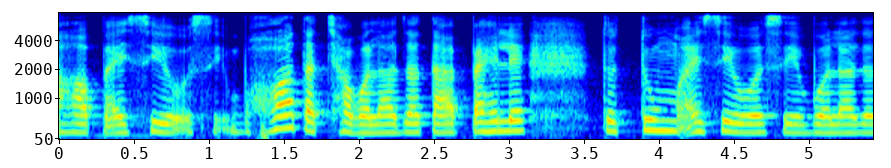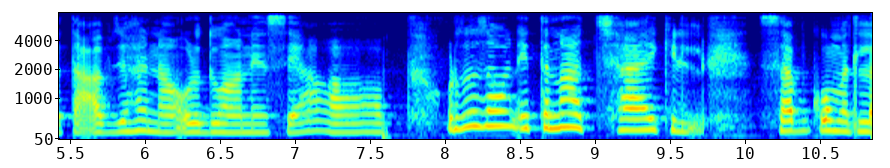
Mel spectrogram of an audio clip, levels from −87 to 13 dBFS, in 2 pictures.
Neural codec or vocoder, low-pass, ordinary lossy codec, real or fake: none; 7.2 kHz; none; real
